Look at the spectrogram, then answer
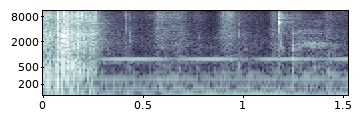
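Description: A deck of playing cards riffled in one quick, loud burst at the start, followed by quieter faint card handling and a low steady hum.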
